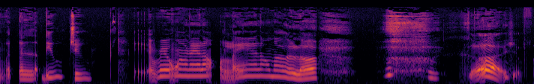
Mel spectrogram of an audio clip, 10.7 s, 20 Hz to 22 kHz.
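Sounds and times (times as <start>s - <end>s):
speech: 0.4s - 1.9s, 3.0s - 6.6s, 9.4s - 10.5s
drawn-out yawn from a tired person: 7.6s - 8.8s.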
